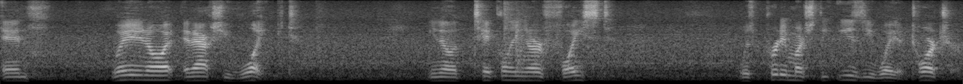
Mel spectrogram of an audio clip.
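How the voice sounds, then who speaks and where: A man retelling a fairy tale in his own loose way, with halting, drawn-out delivery and casual asides. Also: on the high side, steady tone, background noise. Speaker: storyteller.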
